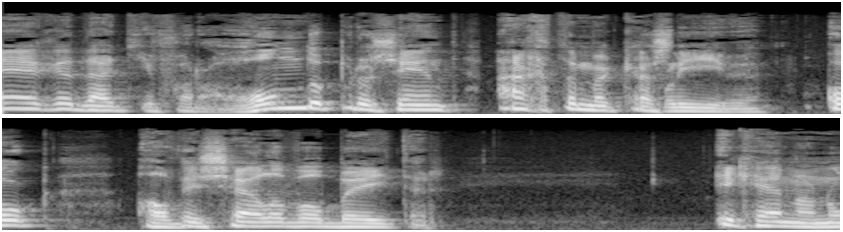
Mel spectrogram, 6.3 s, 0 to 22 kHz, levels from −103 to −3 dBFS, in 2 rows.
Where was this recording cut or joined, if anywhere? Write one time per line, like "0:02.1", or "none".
0:01.8
0:02.5
0:03.0
0:03.8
